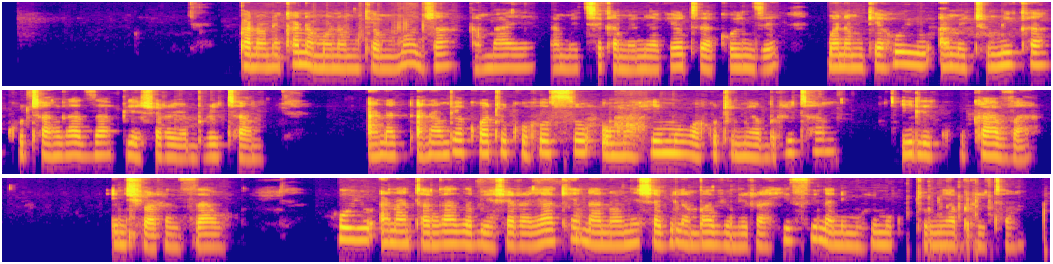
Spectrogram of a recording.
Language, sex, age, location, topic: Swahili, female, 36-49, Kisumu, finance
